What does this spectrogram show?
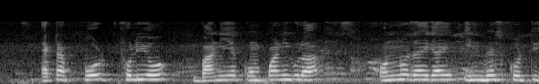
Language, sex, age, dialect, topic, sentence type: Bengali, male, 18-24, Western, banking, statement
